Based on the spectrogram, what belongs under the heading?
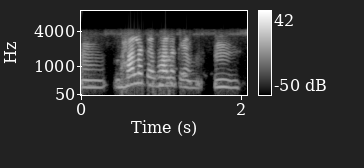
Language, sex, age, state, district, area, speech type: Assamese, female, 30-45, Assam, Majuli, urban, conversation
